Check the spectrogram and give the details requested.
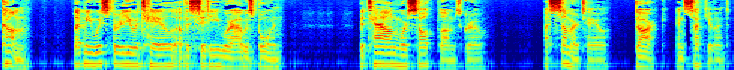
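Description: Male storyteller, slightly deep voice, literary fiction narration. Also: measured pace, fairly bright tone.

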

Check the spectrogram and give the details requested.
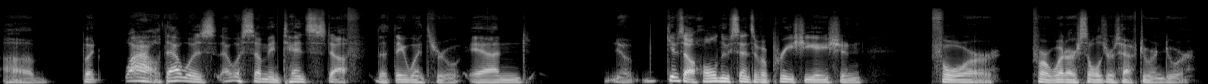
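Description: A man's voice: lowish voice, a little slow, gravelly, a little mellow, no room sound, studio quality. A man co-hosting a podcast, chatting casually about shows and retelling things in a conversational way with quoted asides. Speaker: podcast co-host. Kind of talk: casual chat reviewing TV shows.

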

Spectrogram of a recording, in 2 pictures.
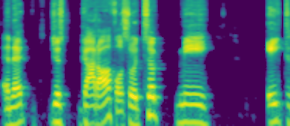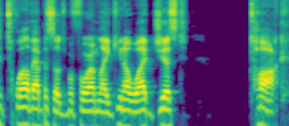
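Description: Podcast host: mid-pitched man, talkative storyteller, dry close mic. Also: fairly even intonation, a little slow, no room sound. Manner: chatty, storytelling, self-mocking, many restarts. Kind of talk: casual podcast conversation.

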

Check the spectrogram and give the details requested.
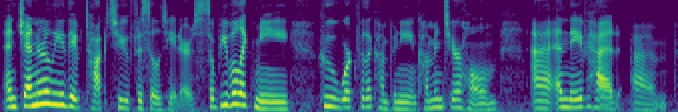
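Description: Young woman, medium pitch, podcast guest, conversational explaining. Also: lively intonation, fairly quick. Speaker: podcast guest, researcher and party facilitator. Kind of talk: conversational interview.

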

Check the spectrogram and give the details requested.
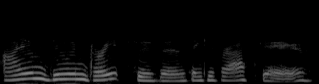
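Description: A woman's voice: medium pitch, expressive, unhurried, no echo. A woman from Trinidad and Tobago telling her personal story conversationally as a podcast guest over a tinny, narrow call line.

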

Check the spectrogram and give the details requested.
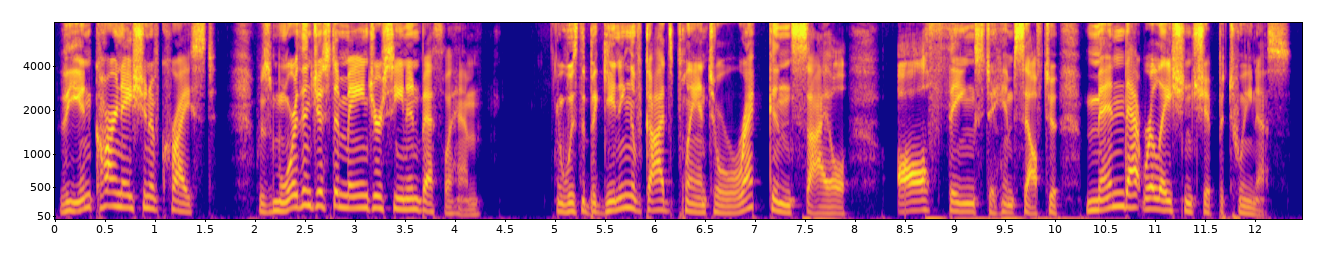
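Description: A man giving a scripted sermon as a preacher, phrasing deliberately and emphatically and putting questions to his listeners. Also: medium pitch, animated, a little mellow, dry recording, clean studio sound.

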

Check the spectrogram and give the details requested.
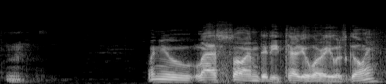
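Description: Tough american detective type, slangy n impatient, lively pitch, muffled old lo-fi recording. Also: male voice, moderate pace. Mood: businesslike. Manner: clipped, slangy, hard-boiled. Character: brisk, impatient, tough-talking American male investigator. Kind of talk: old-time radio drama acting. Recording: dull lo-fi vintage drama soundtrack.

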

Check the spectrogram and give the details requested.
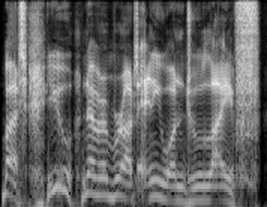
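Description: Guy doing a grave old croaky raven for a storybook, talks old-fashioned and scolding, pitched up high. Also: animated, measured pace, a bit bright, dry recording, studio quality, exaggerated voice. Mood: grave, admonishing. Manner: solemn, admonishing, archaic diction. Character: stern old raven guide, grave male riddling mentor. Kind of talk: audiobook character voice.

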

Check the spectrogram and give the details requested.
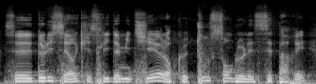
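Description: A man's voice: mid-range voice, fairly even intonation, fast talker, background noise. A man hosting a discussion, presenting titles in a casual, conversational way. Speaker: host of a manga discussion.

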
